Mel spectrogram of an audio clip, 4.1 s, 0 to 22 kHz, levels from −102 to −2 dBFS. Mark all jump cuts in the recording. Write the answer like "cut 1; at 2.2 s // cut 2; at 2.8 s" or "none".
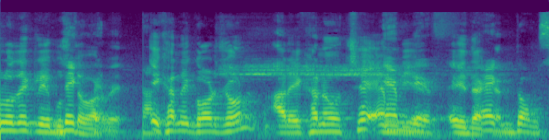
cut 1; at 1.0 s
